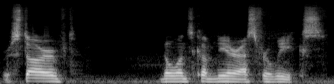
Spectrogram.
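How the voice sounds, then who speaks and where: A starved goblin prisoner, chained up for weeks, protests his innocence with indignant urgency, as a man puts him on. He sits mid-range in pitch and speaks in a pleading, defiant manner in a tabletop game. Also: little pitch movement, slow, a little mellow, close to an everyday voice, rough recording.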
